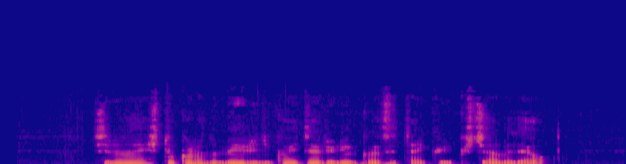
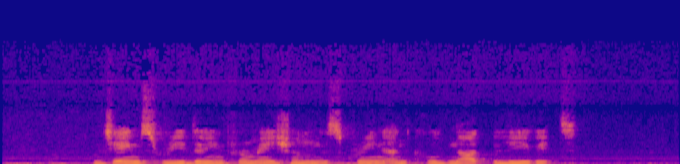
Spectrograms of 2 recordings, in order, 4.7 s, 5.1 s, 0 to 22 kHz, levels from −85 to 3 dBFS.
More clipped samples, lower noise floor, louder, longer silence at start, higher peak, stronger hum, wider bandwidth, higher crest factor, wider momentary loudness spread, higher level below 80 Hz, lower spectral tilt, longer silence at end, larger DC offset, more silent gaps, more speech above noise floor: neither; first, -73 dBFS vs -54 dBFS; second, -37 LUFS vs -31 LUFS; first, 0.7 s vs 0.05 s; second, -20 dBFS vs -16 dBFS; neither; second, 10.5 kHz vs 16.5 kHz; about the same, 18 dB vs 16 dB; second, 7 LU vs 12 LU; second, -66 dBFS vs -48 dBFS; about the same, -6 dB/octave vs -6 dB/octave; first, 0.6 s vs 0.15 s; neither; neither; first, 36 dB vs 23 dB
